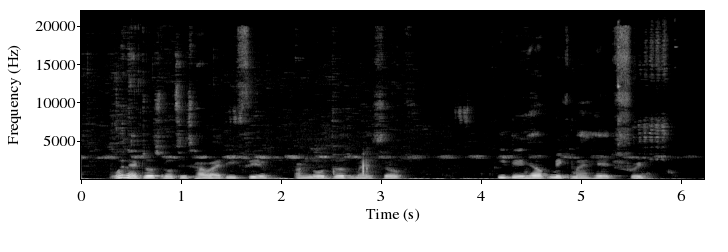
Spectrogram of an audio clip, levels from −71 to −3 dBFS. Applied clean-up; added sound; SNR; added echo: classical method log-MMSE.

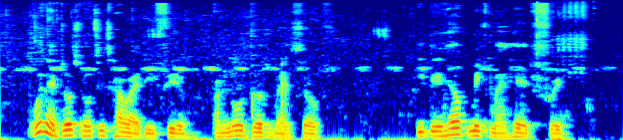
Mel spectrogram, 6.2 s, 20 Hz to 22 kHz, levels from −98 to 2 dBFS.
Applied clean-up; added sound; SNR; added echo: classical method Wiener filter.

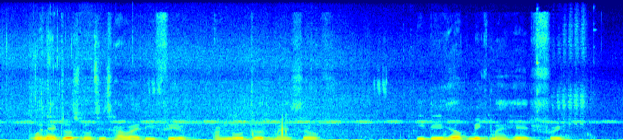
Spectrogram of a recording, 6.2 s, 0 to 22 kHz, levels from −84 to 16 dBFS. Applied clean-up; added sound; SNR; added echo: none; Insect; 6 dB; none.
